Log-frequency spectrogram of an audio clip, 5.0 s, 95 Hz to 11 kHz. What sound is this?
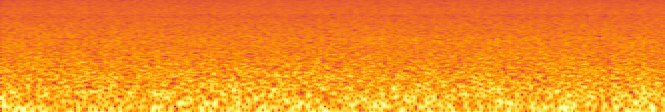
independent pink noise
Independent channel stereo pink noise created with Cool Edit 96. Unaltered...
noise, pink, pure, stereo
